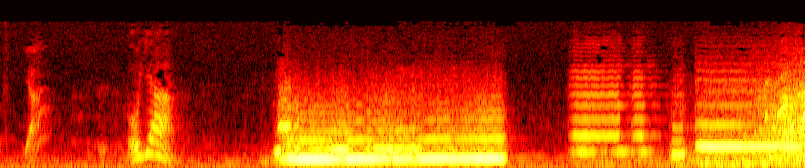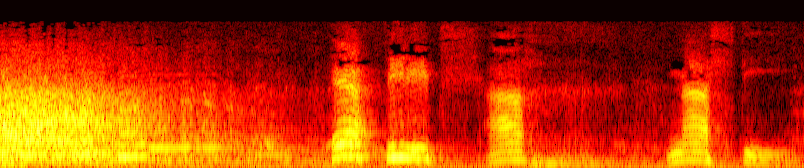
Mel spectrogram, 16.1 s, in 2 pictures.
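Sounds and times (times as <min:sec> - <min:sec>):
speech: 0:00.3 - 0:01.9, 0:02.7 - 0:03.9, 0:11.4 - 0:13.5, 0:14.7 - 0:16.0
boat siren horn: 0:02.7 - 0:10.4
rough rushing roar: 0:06.9 - 0:10.9
laughter: 0:07.4 - 0:11.9.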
